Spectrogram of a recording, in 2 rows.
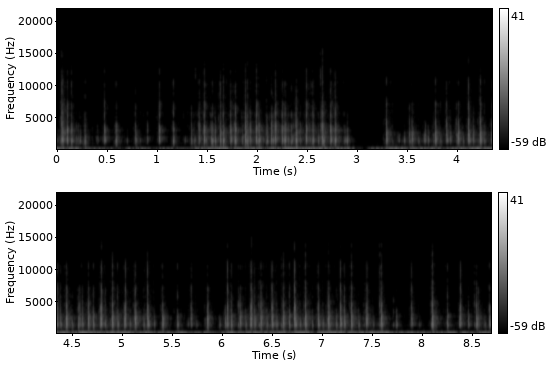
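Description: Fingertips of one hand tap individual keys, including the arrow keys, on a Plum Iron 165 compact mechanical keyboard with a plum-red aluminum case and black keycaps. The result is a rapid, steady stream of crisp, bright clicks with a brief pause around three seconds, over a constant low hum.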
